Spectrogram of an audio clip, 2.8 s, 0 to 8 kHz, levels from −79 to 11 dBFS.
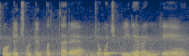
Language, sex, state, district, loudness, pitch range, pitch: Hindi, female, Uttar Pradesh, Shamli, -15 LUFS, 205-225 Hz, 215 Hz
